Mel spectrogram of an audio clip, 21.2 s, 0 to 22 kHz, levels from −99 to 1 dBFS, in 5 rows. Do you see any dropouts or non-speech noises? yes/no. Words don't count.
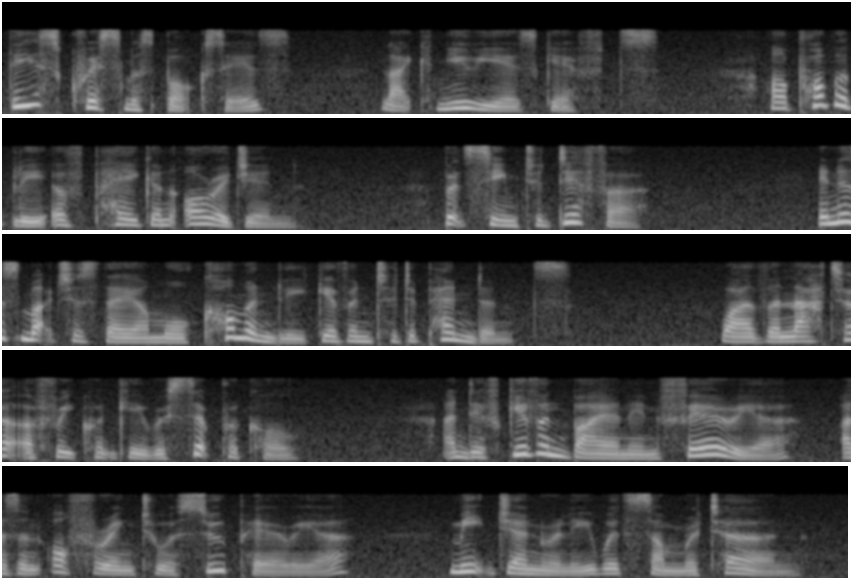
no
